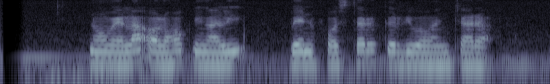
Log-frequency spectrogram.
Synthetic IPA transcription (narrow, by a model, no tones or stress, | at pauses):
nɔwelaʔɔlɔɦɔk̚niŋali | bɛnfɔst̪ərkɨrdiwawaɲt͡ʃaɾa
